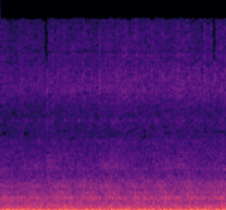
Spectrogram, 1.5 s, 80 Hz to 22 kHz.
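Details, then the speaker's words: 2005 GMC Sierra 3500 Duramax diesel dually, about 460,000 miles, just after oil and transmission fluid and filter change; steady, even idle rumble, no knocks, misses or leaks, healthy. "I'm gonna let it run for a little bit. I didn't see any leaking, so I think we're good."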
